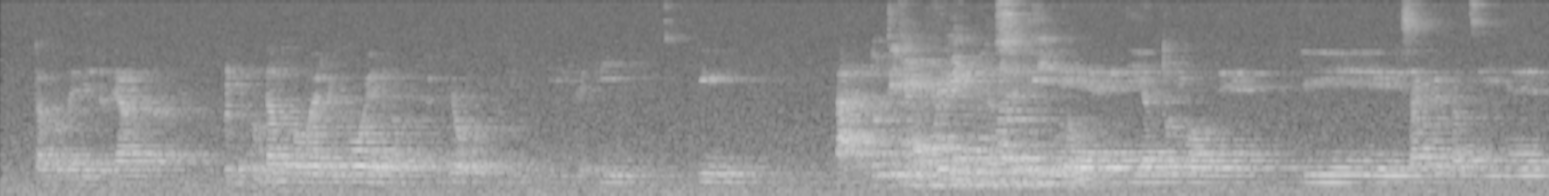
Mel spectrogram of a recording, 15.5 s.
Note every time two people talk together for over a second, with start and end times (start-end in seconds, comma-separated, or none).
9.0-10.8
